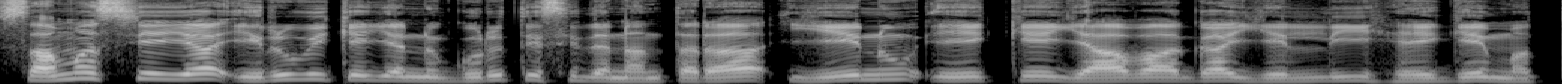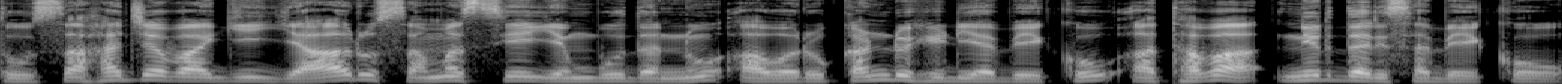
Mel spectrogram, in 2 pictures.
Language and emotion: Kannada, neutral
